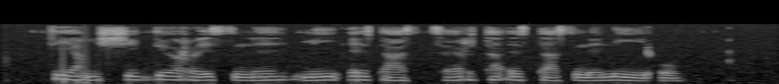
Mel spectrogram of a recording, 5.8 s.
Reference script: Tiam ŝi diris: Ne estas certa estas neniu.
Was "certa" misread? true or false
false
